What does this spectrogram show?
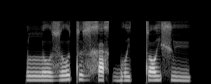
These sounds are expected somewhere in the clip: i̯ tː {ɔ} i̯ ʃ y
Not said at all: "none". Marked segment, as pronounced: ɔ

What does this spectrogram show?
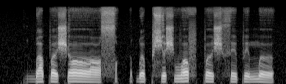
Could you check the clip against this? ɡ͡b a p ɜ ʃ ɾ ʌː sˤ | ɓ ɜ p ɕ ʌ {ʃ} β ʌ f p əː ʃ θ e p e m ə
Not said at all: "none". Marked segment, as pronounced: ʃ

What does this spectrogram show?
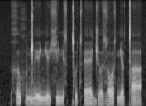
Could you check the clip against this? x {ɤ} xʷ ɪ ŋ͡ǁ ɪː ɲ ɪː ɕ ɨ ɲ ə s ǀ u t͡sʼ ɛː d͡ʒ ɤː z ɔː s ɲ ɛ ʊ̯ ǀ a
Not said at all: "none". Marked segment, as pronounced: ɤ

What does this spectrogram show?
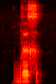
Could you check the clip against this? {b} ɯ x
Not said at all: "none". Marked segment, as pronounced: b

